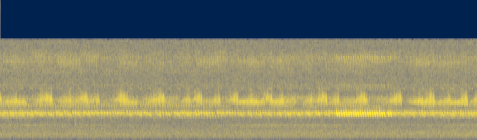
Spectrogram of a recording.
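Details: Nighttime cricket chorus with a steady shrill trill and rapid pulsing chirps layered above, several per second; near the end a louder pure tone briefly stands out before the trill resumes.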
